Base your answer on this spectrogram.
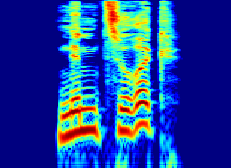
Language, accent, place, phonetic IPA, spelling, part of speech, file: German, Germany, Berlin, [ˌnɪm t͡suˈʁʏk], nimm zurück, verb, De-nimm zurück.ogg
- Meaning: singular imperative of zurücknehmen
